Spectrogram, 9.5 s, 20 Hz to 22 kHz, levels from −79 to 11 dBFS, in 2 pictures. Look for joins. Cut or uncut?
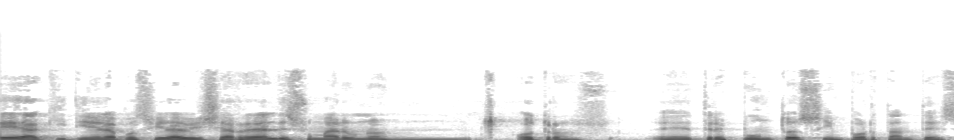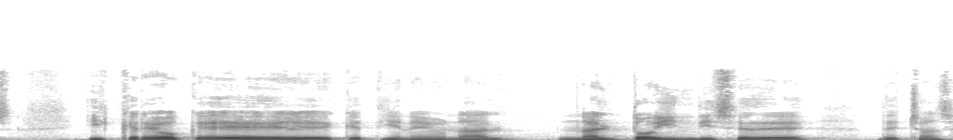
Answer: uncut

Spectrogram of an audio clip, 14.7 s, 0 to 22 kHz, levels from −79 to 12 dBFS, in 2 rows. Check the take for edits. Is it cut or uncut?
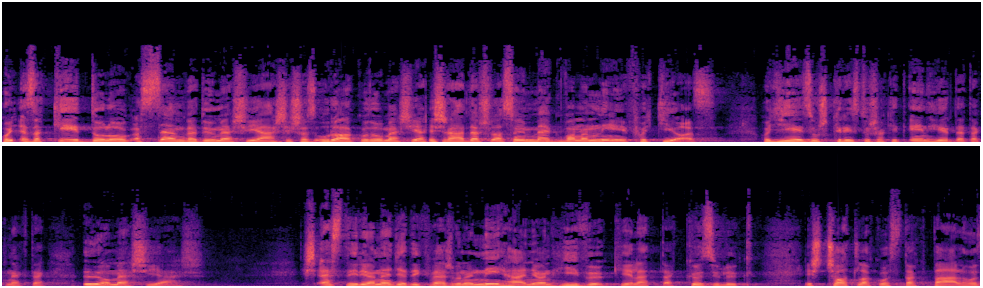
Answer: cut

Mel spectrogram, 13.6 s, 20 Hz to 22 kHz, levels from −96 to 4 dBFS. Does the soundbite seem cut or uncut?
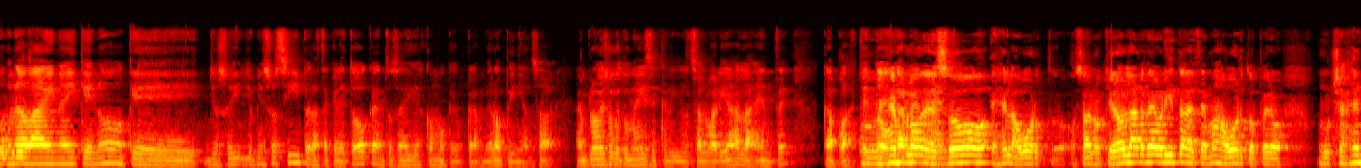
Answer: uncut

